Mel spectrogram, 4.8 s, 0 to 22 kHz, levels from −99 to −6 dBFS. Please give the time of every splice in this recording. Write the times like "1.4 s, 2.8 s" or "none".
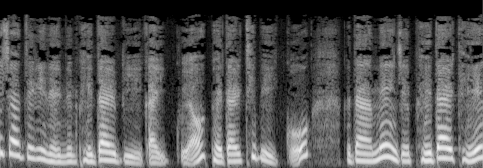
none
